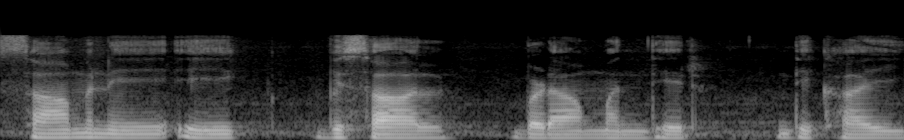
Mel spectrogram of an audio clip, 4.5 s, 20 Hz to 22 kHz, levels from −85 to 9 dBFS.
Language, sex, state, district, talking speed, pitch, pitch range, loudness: Hindi, male, Rajasthan, Jaipur, 80 wpm, 100 Hz, 95-105 Hz, -22 LUFS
